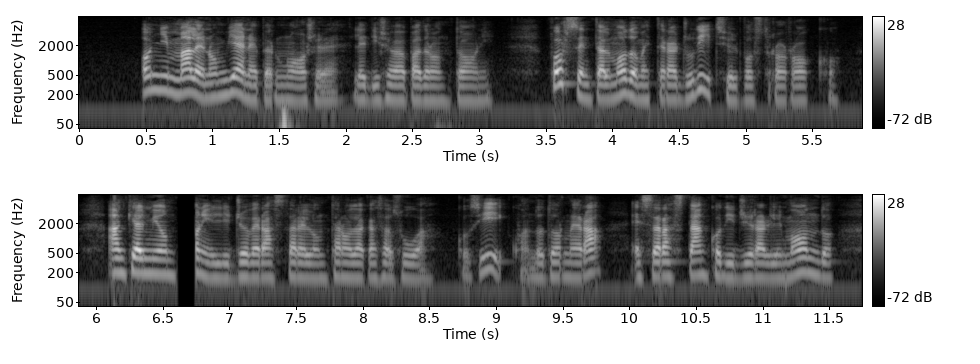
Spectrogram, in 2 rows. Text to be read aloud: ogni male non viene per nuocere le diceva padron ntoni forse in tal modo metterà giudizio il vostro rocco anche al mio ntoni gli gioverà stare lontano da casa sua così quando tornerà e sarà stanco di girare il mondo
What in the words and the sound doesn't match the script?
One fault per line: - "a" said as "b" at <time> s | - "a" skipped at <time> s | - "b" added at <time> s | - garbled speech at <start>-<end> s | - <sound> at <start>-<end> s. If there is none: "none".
- dropout at 6.6-6.8 s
